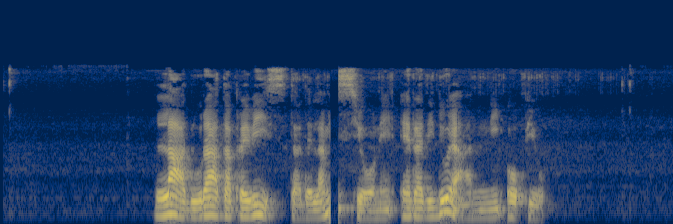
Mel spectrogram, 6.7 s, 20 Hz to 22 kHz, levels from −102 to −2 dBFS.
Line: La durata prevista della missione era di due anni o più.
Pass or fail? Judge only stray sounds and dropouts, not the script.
fail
